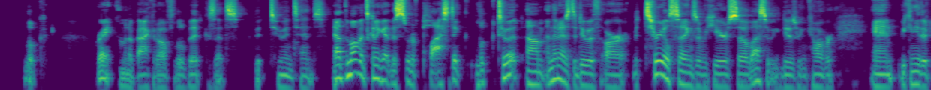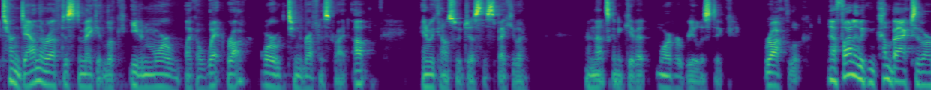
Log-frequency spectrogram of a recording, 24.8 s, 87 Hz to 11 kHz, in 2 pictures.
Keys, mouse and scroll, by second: 0.9 click, 1.6-4.3 drag, 4.3 middle click, 4.9 middle click, 5.2 shift+middle click, 5.9 shift+middle click, 6.8 middle click, 8.4 middle click, 9.0 middle click, 11.4-17.2 drag, 17.6-19.3 drag, 20.1 middle click, 20.6 middle click, 21.0 middle click, 22.5 shift+middle click, 23.1 middle click, 24.2 middle click.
